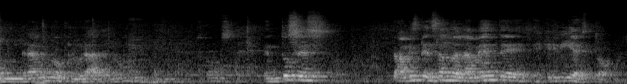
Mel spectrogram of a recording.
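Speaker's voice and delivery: usual speaking voice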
